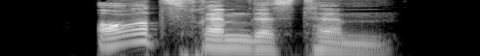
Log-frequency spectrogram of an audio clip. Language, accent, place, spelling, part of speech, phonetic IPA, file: German, Germany, Berlin, ortsfremdestem, adjective, [ˈɔʁt͡sˌfʁɛmdəstəm], De-ortsfremdestem.ogg
- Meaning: strong dative masculine/neuter singular superlative degree of ortsfremd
